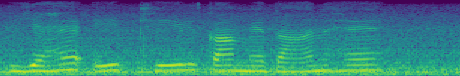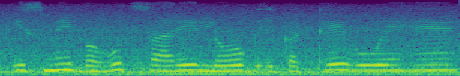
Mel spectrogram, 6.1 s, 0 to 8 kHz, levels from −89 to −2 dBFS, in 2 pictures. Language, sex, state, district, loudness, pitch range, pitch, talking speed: Hindi, female, Punjab, Fazilka, -15 LUFS, 200-225 Hz, 215 Hz, 125 wpm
